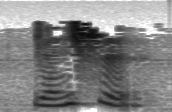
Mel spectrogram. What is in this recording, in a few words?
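"人事", Mandarin Chinese; hsk; chinese-flashcards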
